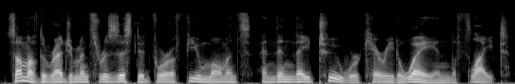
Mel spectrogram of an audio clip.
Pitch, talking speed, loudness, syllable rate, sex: 110 Hz, 220 wpm, -19 LUFS, 5.4 syllables/s, male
